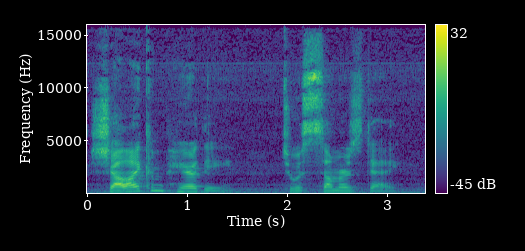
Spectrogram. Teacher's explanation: the emphasis is on the second fourth sixth eighth and tenth syllables · The emphasis is on the second, fourth, sixth, eighth, and 10th syllables. Hint: if your mouth drops when saying a syllable, that is where the stressed syllable occurs. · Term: iambic pentameter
